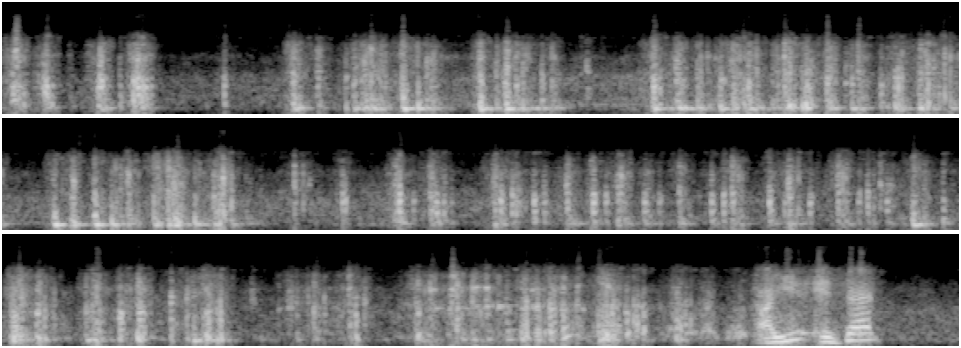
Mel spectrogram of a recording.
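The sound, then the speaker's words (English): Quick, steady sticking on a practice drum pad, dry taps flowing in a continuous rhythmic pattern with brief pauses between phrases, played fairly loud throughout. “You were playing the drum kit there? I was playing my drum pad.”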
